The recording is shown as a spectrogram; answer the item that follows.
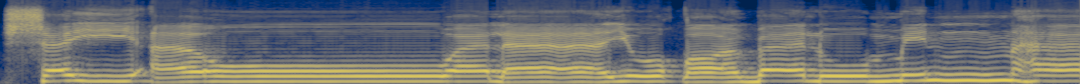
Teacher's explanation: গুন্নাহ, তানউইনের পরে ইদগামে বা গুন্নার হরফ ওয়াও আসছে, এই কারণে দুই জবর ওয়ালা হামজাটি তাসদীদওয়ালা ওয়ার সাথে গুন্নার সহিত মিলাইয়া পড়ব। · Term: ইদগামে বা গুন্নাহ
